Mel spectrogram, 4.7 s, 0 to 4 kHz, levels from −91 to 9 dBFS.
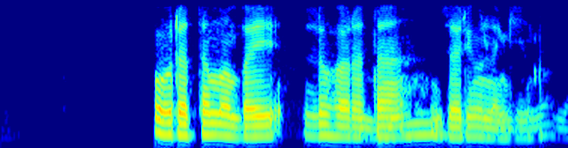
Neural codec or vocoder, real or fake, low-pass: none; real; 3.6 kHz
